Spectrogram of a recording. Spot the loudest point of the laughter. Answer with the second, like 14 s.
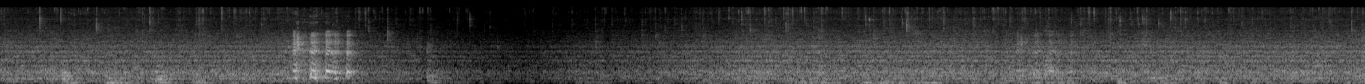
3 s.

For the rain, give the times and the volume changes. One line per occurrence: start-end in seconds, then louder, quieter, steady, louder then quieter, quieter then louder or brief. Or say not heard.
0.0-13.6 quieter then louder.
